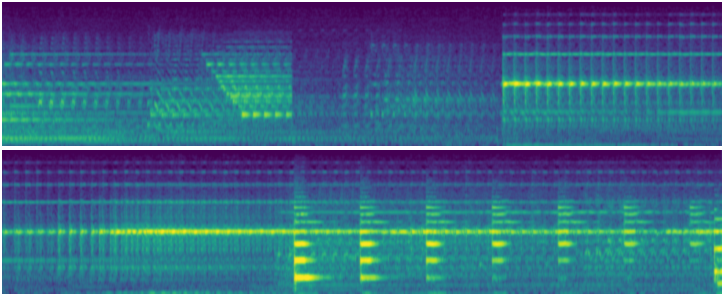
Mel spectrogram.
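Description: Early electronic tape music built from recorded and tape-manipulated instrument tones. Held tones slide upward in pitch a few seconds in. A loud, sustained, pulsing high tone enters about six seconds in, and from about thirteen seconds it is joined by a run of struck, ringing notes.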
